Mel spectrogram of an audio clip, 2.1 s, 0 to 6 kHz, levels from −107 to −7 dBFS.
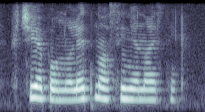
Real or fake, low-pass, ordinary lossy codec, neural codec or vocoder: real; 5.4 kHz; none; none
